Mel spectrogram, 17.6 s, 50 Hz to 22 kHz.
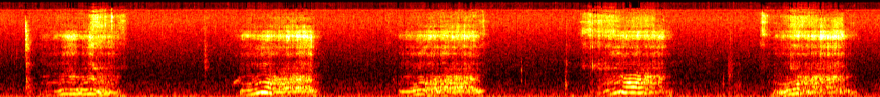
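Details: Person snoring loudly in a shared bed, recorded about 20 cm away: loud, rumbling, vibrating snores on each breath, about 17 a minute, alternating with quieter exhalations; heavy snoring.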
